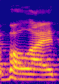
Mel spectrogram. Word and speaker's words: Bolide: but we'll have to is it bow lied bullied how do you pronounce the project that's my first question as we get going here yeah polite is right okay okay awesome so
